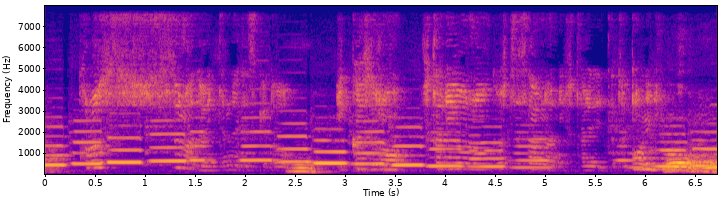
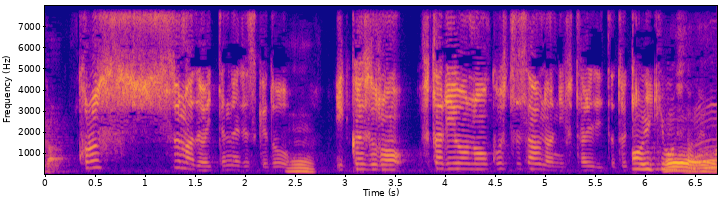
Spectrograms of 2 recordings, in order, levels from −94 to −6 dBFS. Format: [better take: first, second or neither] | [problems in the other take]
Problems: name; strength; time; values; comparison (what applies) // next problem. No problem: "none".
second | background sound (Wind instrument, woodwind instrument); 3 dB above the speech // room echo; dies away in 0.6 s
